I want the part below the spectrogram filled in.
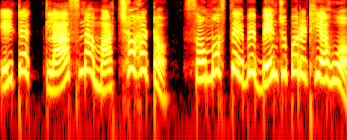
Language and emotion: Odia, angry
